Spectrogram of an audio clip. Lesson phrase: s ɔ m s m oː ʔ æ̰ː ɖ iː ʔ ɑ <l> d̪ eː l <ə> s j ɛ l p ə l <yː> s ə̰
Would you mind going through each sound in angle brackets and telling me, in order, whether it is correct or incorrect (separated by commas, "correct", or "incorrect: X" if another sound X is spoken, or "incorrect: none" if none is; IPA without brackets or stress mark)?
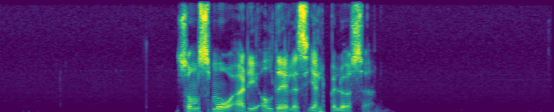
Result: correct, correct, incorrect: øː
